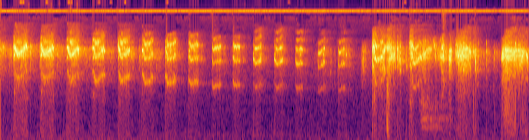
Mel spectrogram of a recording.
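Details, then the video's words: Lure sound of edible-nest swiftlets from Indonesia, meant to attract the birds to a nest house: a steady series of high, squeaky twin-pitched chirps, about two per second, ending in a louder rasping, chattering burst. "âm yến ngoài nhà"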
